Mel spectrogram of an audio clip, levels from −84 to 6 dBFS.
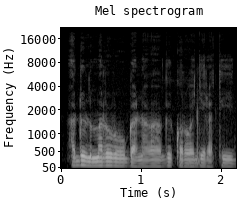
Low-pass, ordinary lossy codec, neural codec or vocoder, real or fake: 19.8 kHz; none; none; real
